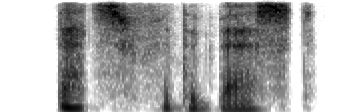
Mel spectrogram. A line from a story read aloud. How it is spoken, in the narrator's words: Mercy said quietly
